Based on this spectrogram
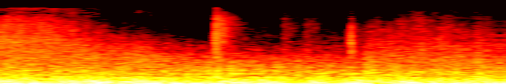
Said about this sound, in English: I launched nuclear explosives at the vessels and ordered them to detonate.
